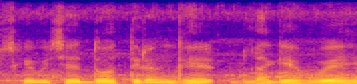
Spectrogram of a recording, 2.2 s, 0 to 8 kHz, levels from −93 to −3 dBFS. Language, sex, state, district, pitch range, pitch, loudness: Hindi, male, Uttar Pradesh, Lucknow, 115-130 Hz, 120 Hz, -15 LUFS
